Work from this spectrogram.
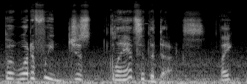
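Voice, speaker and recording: A man's voice: very high voice, huge pitch swings, normal speed, heavily acted. A man playing a playful, childlike goofball on a road trip in a comedic audio drama, enthusiastic and teasing. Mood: pleading, teasing. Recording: car and road noise behind.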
